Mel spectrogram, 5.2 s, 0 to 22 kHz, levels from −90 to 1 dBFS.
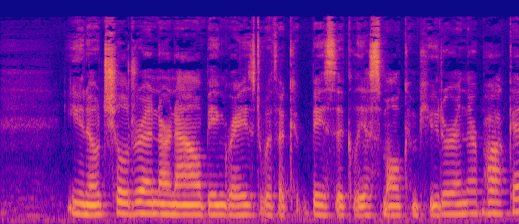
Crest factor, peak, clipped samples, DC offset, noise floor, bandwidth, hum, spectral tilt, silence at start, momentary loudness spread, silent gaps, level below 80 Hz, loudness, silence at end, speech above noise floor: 20 dB; -4 dBFS; under 0.1%; under 0.1%; -48 dBFS; 17 kHz; none; -3.5 dB/octave; 0 s; 9 LU; none; -56 dBFS; -23 LUFS; 0 s; 24 dB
